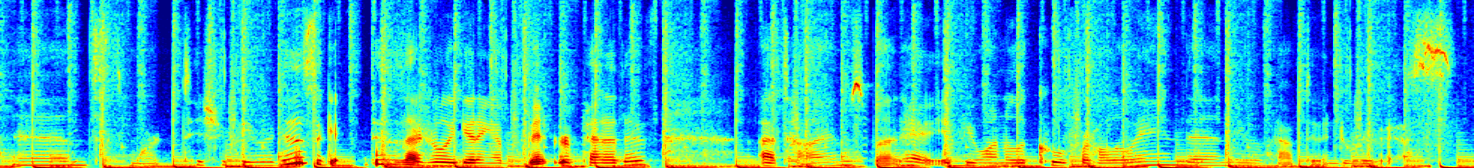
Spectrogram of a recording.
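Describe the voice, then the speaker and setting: Over loud music in the background, a woman speaks at a moderate pace. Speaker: college student. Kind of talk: casual makeup tutorial narration. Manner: whispered. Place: home room. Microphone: webcam.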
